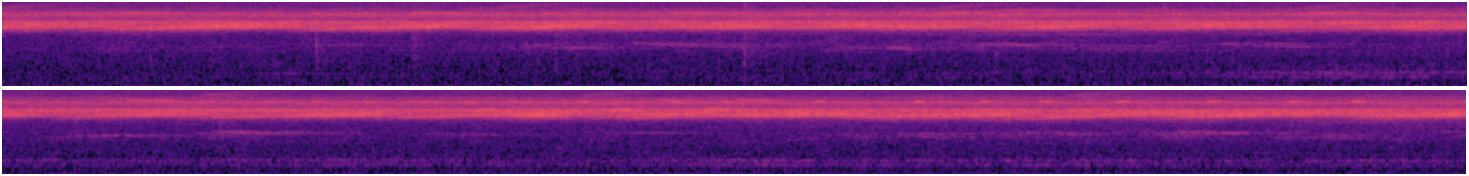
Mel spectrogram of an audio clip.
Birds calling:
Hauxwell's Thrush (Turdus hauxwelli), Gray Antwren (Myrmotherula menetriesii)

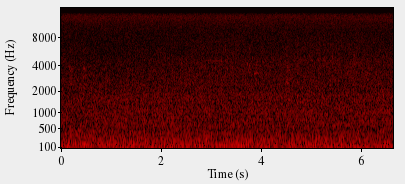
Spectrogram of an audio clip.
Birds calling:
White-crowned Sparrow (Zonotrichia leucophrys)

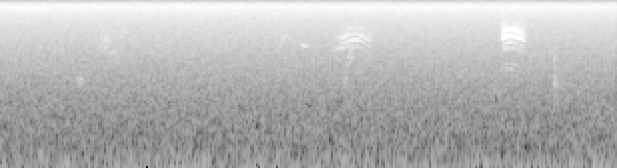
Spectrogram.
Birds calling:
Hawaii Amakihi (Chlorodrepanis virens)

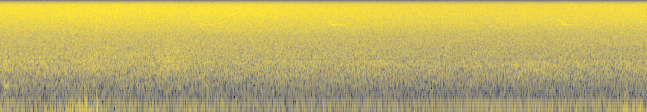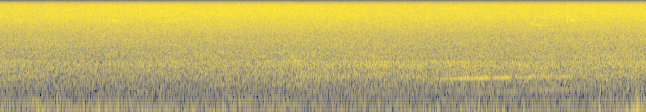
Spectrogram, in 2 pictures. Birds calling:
Red-winged Blackbird (Agelaius phoeniceus), Eastern Kingbird (Tyrannus tyrannus), unidentified bird

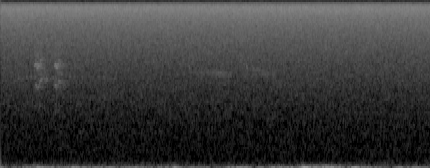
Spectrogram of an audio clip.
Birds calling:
Rock Wren (Salpinctes obsoletus)

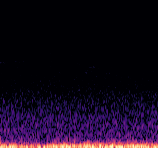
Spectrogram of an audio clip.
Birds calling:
Western Tanager (Piranga ludoviciana), Mountain Chickadee (Poecile gambeli)

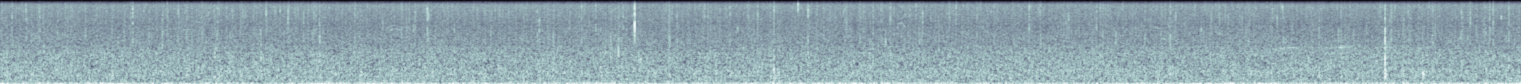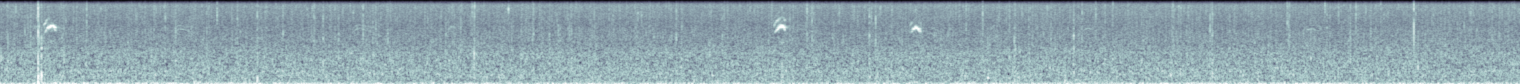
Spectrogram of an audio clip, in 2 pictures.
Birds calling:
Hawaii Amakihi (Chlorodrepanis virens)

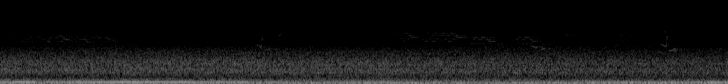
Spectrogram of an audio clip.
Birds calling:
Veery (Catharus fuscescens), Gray Catbird (Dumetella carolinensis)

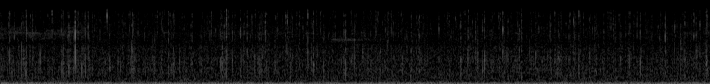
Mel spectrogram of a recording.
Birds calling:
Veery (Catharus fuscescens), Common Yellowthroat (Geothlypis trichas)

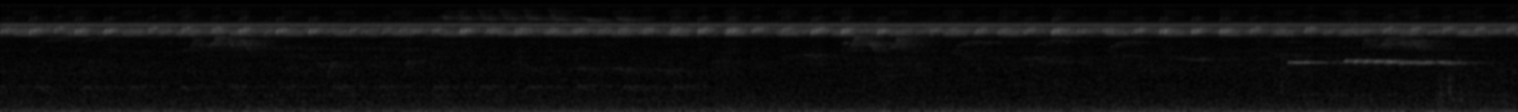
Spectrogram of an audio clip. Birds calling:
Dusky-capped Greenlet (Pachysylvia hypoxantha), Bluish-fronted Jacamar (Galbula cyanescens), Black-faced Antthrush (Formicarius analis), Yellow-margined Flycatcher (Tolmomyias assimilis), Black-tailed Trogon (Trogon melanurus), Lemon-throated Barbet (Eubucco richardsoni), Hauxwell's Thrush (Turdus hauxwelli), White-lored Tyrannulet (Ornithion inerme), unidentified bird, Collared Trogon (Trogon collaris)

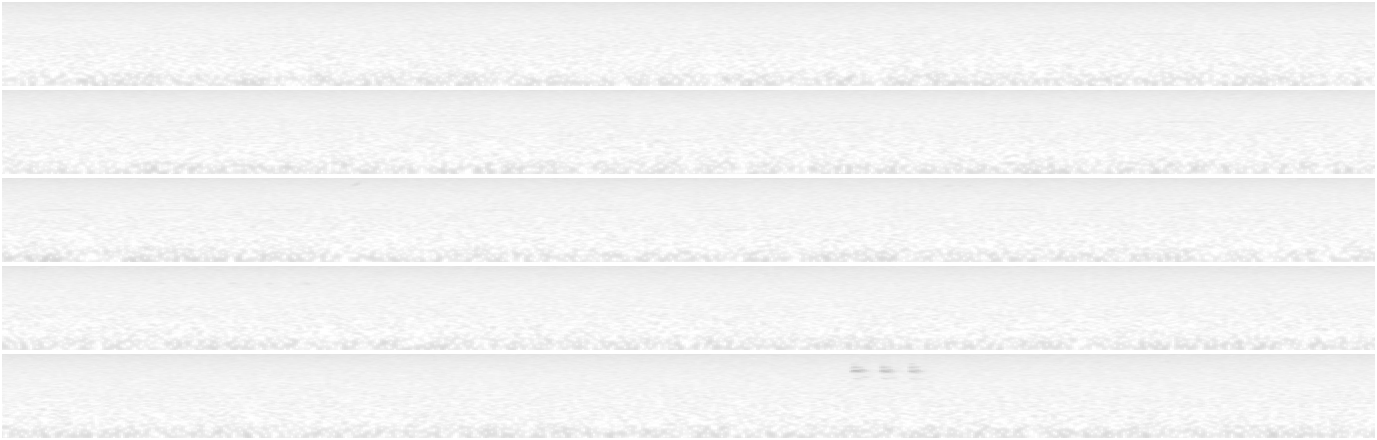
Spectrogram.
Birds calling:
unidentified bird, Rock Wren (Salpinctes obsoletus), Clark's Nutcracker (Nucifraga columbiana)

